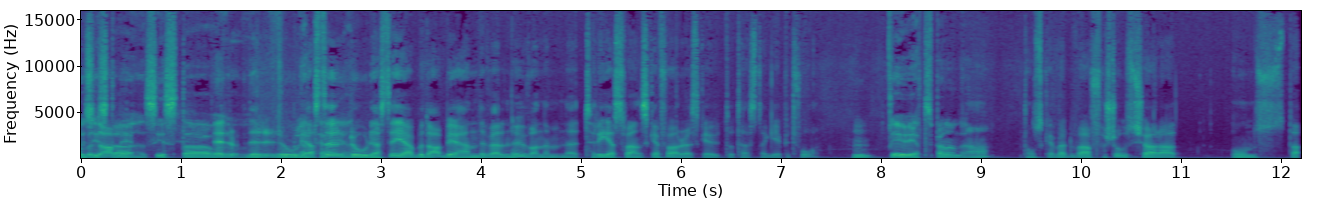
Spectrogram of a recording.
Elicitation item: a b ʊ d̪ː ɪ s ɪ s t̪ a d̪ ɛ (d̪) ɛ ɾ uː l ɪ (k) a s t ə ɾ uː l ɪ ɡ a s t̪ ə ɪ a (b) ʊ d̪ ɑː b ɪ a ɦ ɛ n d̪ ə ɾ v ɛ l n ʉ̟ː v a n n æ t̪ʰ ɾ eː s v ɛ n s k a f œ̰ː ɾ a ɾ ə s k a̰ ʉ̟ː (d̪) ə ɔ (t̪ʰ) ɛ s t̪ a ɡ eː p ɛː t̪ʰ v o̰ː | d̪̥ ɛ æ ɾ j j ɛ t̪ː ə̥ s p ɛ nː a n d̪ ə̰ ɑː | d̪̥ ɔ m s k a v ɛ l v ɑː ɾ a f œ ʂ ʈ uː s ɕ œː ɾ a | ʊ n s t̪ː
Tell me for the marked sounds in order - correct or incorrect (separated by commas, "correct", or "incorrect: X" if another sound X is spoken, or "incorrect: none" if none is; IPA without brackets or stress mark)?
correct, incorrect: ɡ, correct, incorrect: t̪, correct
